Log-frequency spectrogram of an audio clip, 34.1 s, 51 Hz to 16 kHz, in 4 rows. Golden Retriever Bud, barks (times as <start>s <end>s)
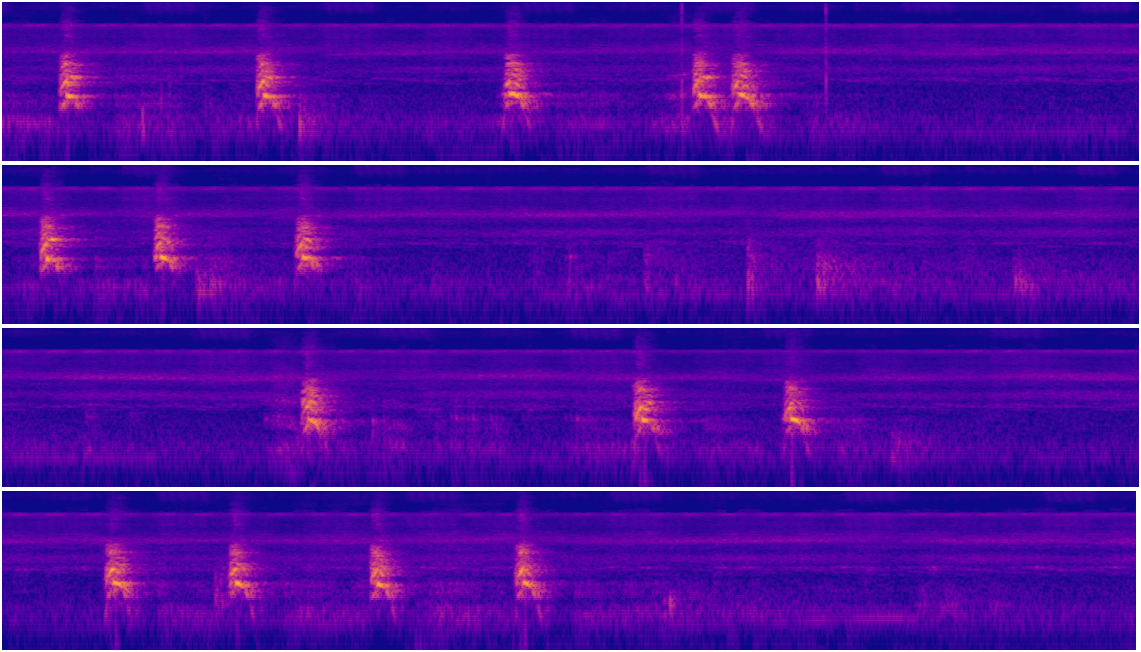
0.4s 0.8s, 1.9s 2.3s, 3.8s 4.2s, 5.1s 5.8s, 8.8s 10.0s, 10.7s 11.1s, 19.2s 19.7s, 21.8s 22.2s, 22.9s 23.3s, 26.4s 27.6s, 28.4s 28.7s, 29.4s 29.8s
